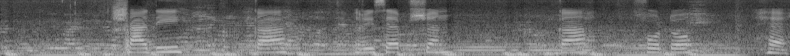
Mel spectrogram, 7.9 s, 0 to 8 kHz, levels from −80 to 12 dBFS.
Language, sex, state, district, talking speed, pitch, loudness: Hindi, female, Maharashtra, Mumbai Suburban, 45 wpm, 75 Hz, -16 LUFS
